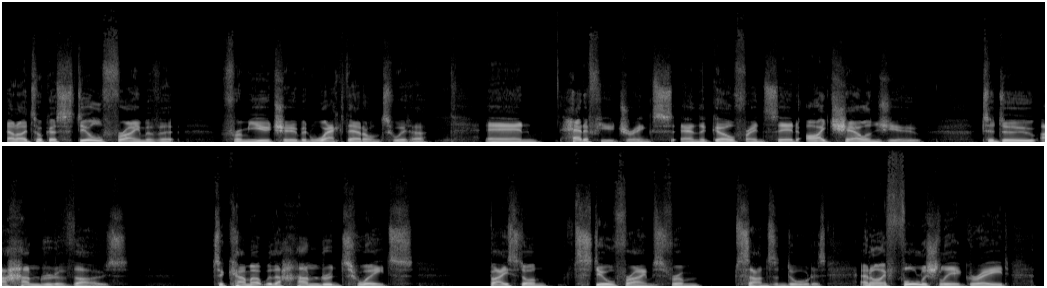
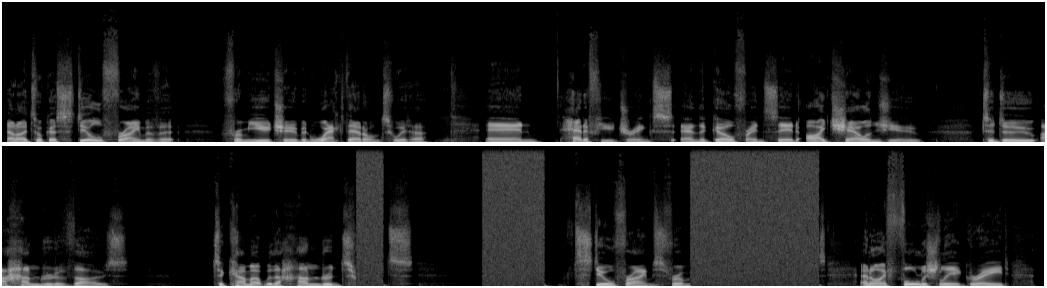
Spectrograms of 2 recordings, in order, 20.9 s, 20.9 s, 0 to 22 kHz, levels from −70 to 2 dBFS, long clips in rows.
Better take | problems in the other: first | audio cutting out; filled with static; at 14 s, at 15 s for 0.5 s and at 17 s for 1.5 s

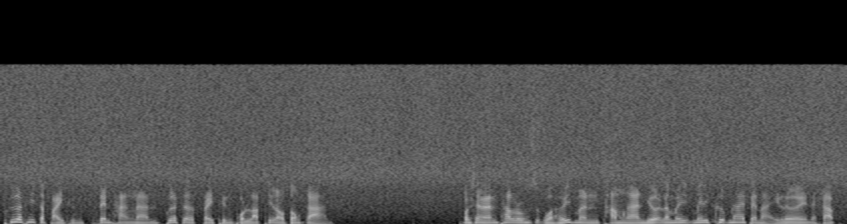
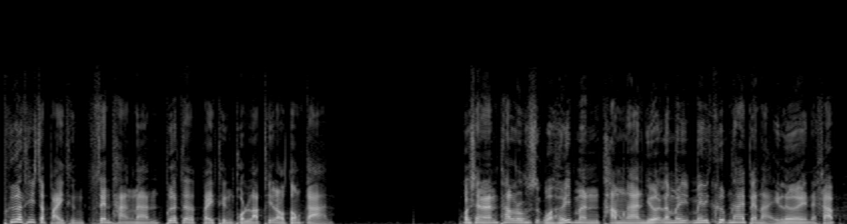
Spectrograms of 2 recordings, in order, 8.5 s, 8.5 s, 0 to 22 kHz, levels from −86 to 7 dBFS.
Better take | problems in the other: second | hiss; loud; throughout; 4 dB below the speech

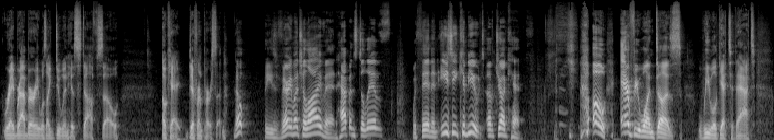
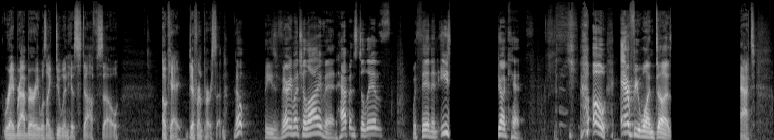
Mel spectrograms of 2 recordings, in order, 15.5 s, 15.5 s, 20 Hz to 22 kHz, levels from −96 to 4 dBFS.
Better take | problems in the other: first | audio cutting out; at 9 s for 1 s and at 13 s for 1.5 s

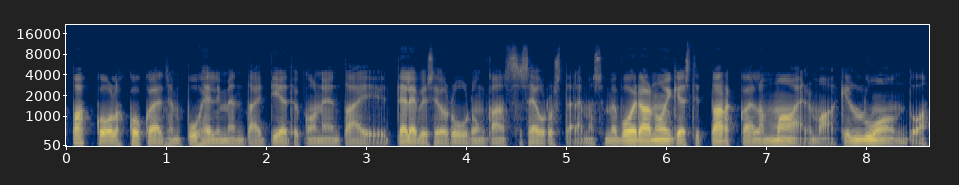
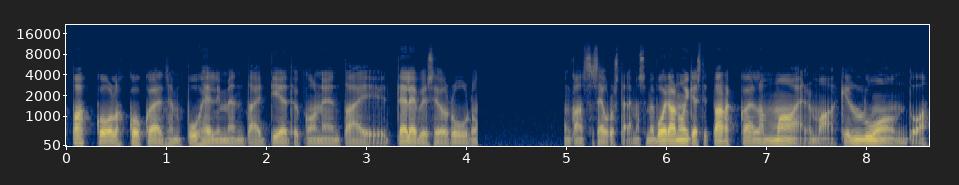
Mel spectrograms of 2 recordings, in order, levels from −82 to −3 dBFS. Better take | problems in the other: first | audio freezing; at 4 s for 1 s

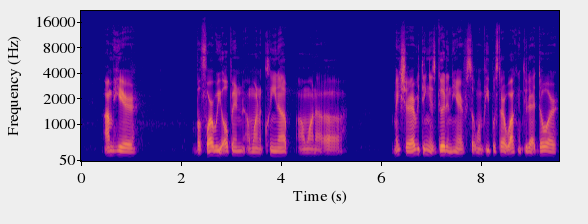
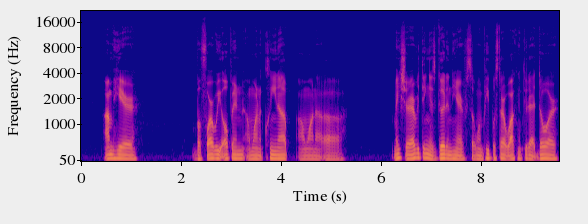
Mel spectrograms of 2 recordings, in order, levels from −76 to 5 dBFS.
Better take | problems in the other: second | thin; very; fading below 300 Hz

